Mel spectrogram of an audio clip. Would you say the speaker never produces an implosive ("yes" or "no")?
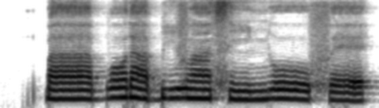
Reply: no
